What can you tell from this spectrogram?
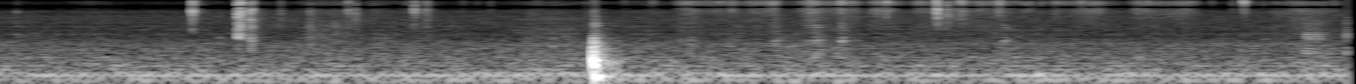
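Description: Faint small clicks of a glass dropper bottle being handled, then one sharp knock about three seconds in as it is set down on the table, over a steady low hum.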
